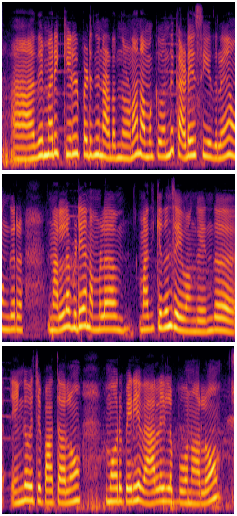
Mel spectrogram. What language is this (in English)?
Tamil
